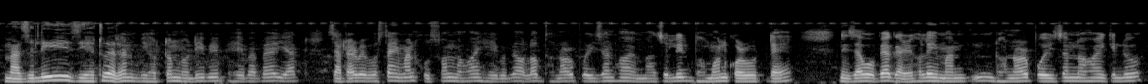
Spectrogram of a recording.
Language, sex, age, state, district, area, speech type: Assamese, male, 18-30, Assam, Majuli, urban, spontaneous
